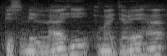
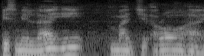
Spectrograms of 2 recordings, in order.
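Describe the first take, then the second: First: The vowel after the r sounds like e. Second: The vowel after the r sounds like a. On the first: This is a special reading of the word. "diimalahkan menjadi majreha" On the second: This is the usual way of reading the word. "itu tulisannya majroha kalau dibaca secara umum"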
